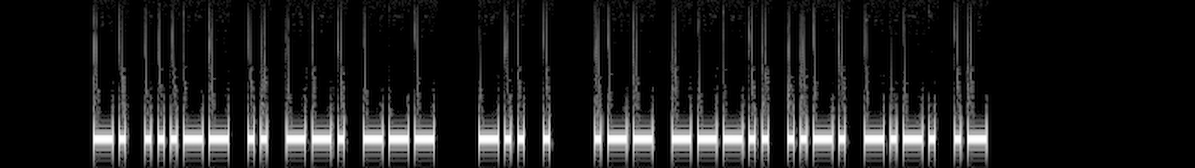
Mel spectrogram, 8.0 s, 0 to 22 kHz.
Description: Morse code, heard as a keyed tone, about 27 wpm, 700 Hz. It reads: N3IGO DE W8FCA
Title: USA Callsign DE Callsign - 5 Characters - 28wpm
